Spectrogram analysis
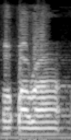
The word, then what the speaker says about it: Opara: The name Oprah, as pronounced by Americans today after the woman known as Winfrey Oprah, is also a name among the Igbos pronounced Opara or Opara, meaning the first son of a family.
